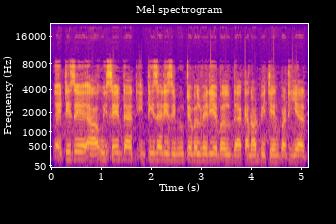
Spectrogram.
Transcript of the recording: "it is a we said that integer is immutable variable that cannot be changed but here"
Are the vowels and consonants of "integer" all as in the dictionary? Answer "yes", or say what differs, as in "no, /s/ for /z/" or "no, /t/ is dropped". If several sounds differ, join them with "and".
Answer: no, /z/ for /dʒ/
